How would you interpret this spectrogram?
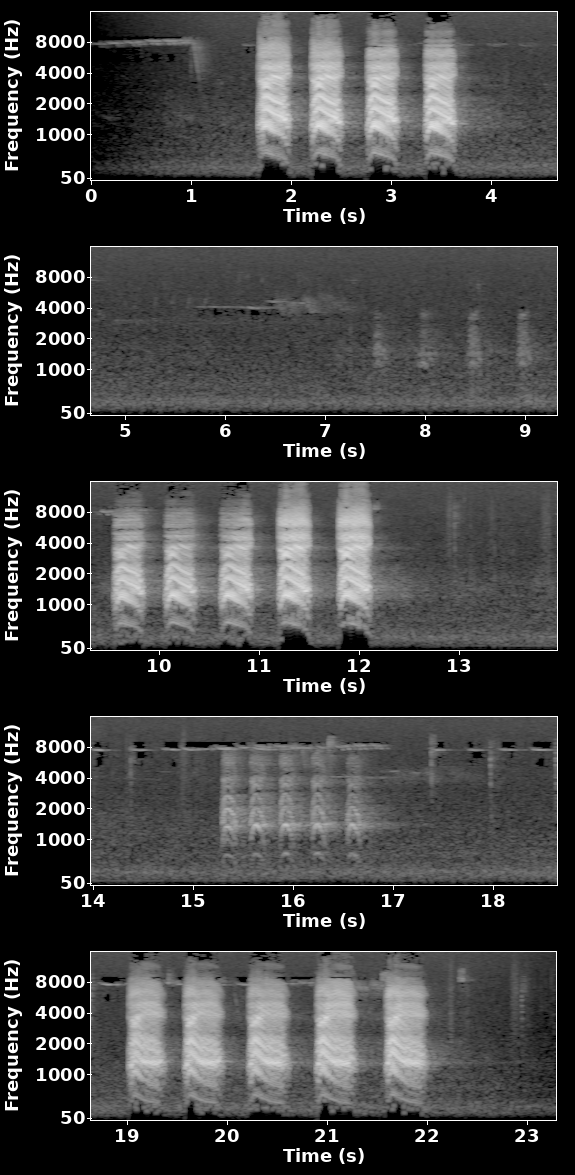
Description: American Crow

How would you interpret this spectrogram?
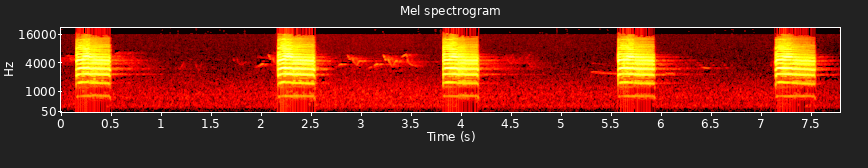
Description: Blue Jay

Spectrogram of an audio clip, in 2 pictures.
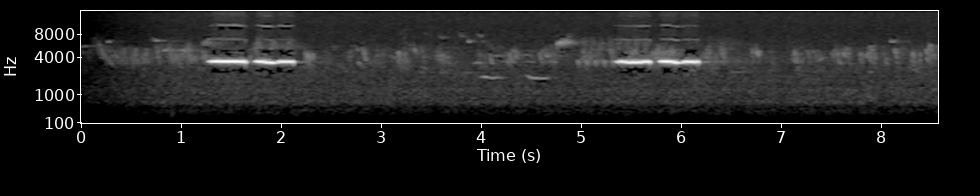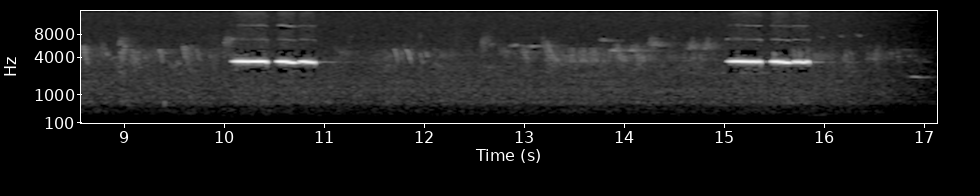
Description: Black Capped Chickadee

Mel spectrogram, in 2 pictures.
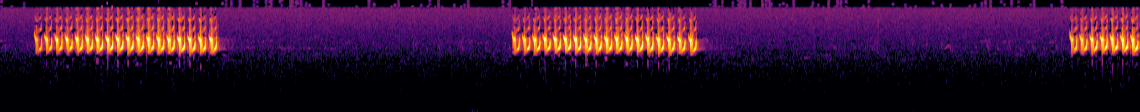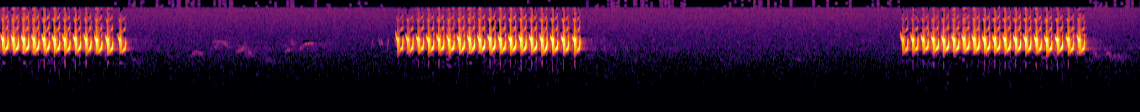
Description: Dark Eyed Junco

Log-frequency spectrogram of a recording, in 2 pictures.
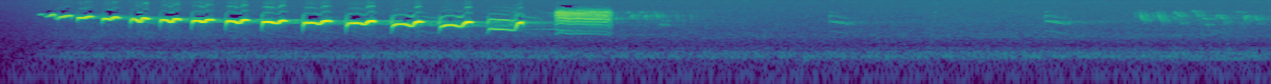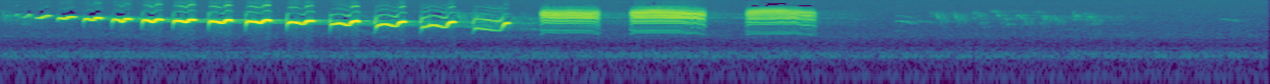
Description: canyon wren

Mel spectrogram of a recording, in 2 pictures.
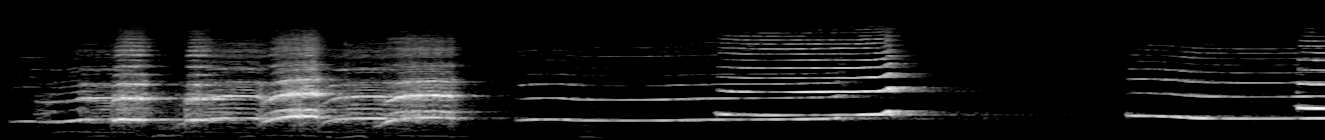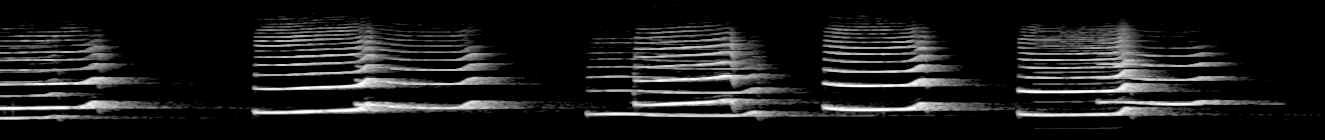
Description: Indri

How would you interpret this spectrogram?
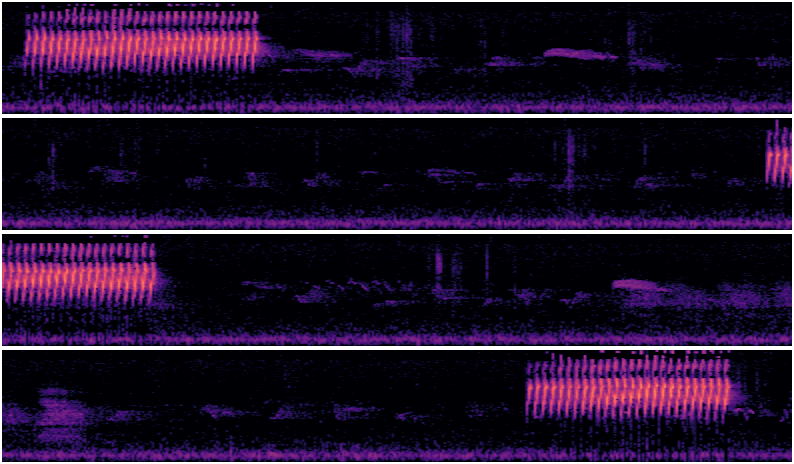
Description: Chipping Sparrow

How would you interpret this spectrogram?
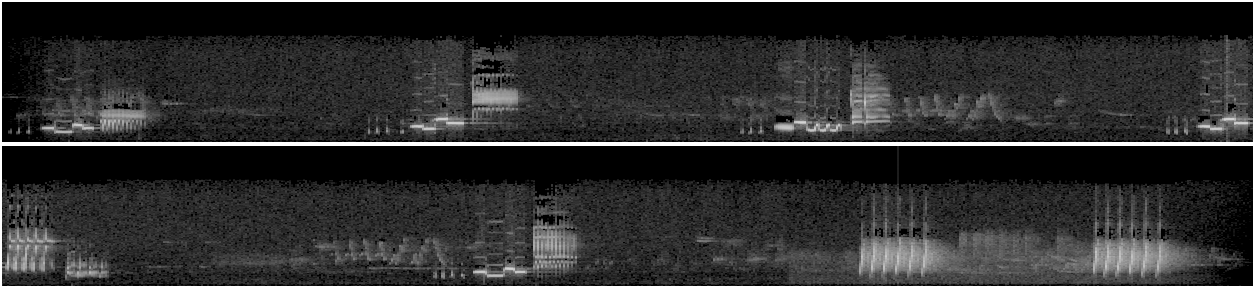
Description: wood thrush

